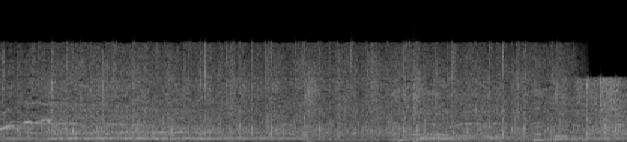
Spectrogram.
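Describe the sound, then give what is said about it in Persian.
Applause and cheering for two boxers after a hard-fought bout: steady clapping from a crowd with a voice over it. “ça mérite encore des encouragements pour ces deux boxeurs qui se sont donnés à fond pendant ces jours de crise.”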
